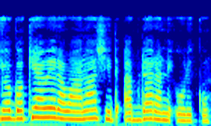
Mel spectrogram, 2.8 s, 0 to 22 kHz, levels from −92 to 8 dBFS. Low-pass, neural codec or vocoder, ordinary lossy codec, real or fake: 19.8 kHz; none; AAC, 32 kbps; real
